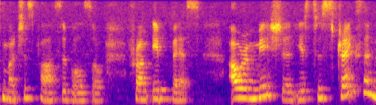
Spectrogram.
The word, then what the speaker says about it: IPBES: It's IP pronounced IP like your hip and best like best. So um we try to adhere to that as much as possible. So from IPBS, our mission is to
